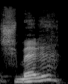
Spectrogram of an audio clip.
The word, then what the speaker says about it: Schmegger: Is that how you say it, Schmegger? – Yeah. – Oh, I thought it was Schmegegi.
